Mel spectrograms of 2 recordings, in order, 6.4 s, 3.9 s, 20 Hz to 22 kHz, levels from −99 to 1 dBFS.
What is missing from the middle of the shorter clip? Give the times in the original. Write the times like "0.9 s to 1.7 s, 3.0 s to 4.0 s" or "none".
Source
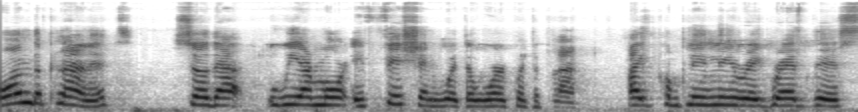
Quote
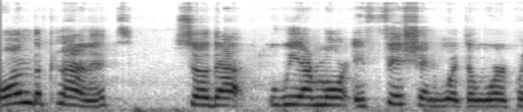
none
